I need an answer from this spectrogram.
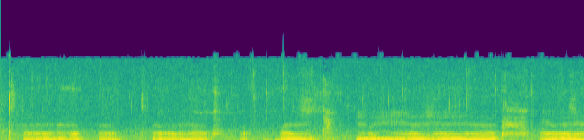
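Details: Two pet dogs growling at each other while eating bones indoors: bursts of low, rumbling, tonal growls about a second long, separated by short pauses, with a whiny edge on some bursts.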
